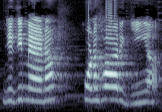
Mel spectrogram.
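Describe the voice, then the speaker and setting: Tearful younger sister, woman actor, Punjabi accent, high-pitched. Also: normal speed, highs cut off, soft background music, natural voice. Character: young woman upset after failing a test. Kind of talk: Punjabi family drama acting.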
